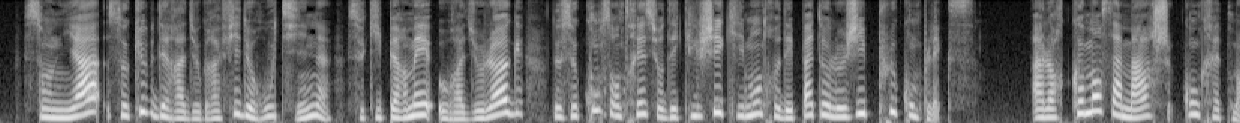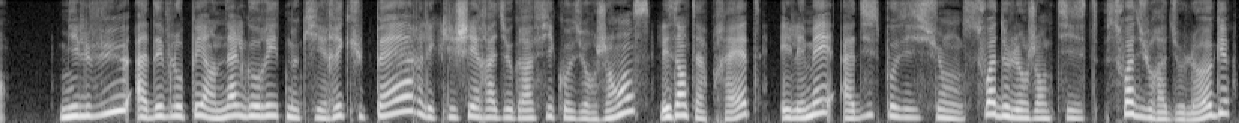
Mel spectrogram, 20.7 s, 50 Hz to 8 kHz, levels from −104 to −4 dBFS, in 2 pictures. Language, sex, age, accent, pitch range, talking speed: French, female, 20-39, French, 185-250 Hz, 155 wpm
